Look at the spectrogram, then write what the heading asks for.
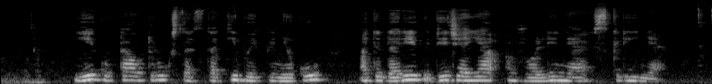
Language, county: Lithuanian, Šiauliai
